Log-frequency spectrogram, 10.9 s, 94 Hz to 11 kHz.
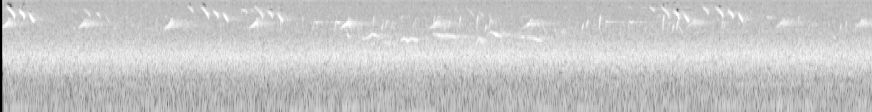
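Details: Two common starlings foraging on a lawn in Helsinki, Finland, April 2022, chatter steadily with short high chirps, clicks and thin whistles, some sliding, over a constant low rumble of traffic.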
